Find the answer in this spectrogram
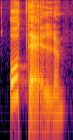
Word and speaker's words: hotel: H for Hotel. Yes, just like in English, but the H is silent.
